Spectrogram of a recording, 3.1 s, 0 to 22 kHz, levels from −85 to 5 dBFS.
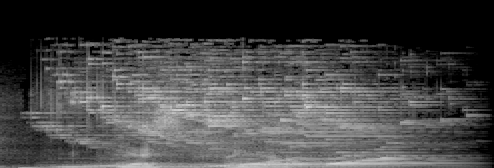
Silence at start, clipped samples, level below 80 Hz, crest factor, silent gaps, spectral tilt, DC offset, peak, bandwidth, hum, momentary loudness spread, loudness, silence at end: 0 s; under 0.1%; -42 dBFS; 14 dB; none; -2.5 dB/octave; under 0.1%; -2 dBFS; 17 kHz; none; 14 LU; -14 LUFS; 0.1 s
